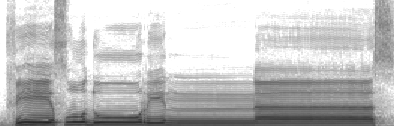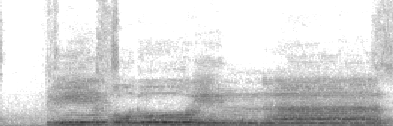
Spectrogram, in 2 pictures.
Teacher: sodnya dibaca dengan menebal suaranya dan dimanyunkan karena dia berharokat dhamma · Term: huruf sod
